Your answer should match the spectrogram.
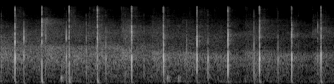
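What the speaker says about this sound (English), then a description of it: "one more round of applause." A small conference audience claps after a talk at a Bitcoin event in Taipei, sparse individual claps in an uneven rhythm, distinct sharp hits over a quiet room rather than a full ovation.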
